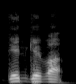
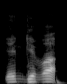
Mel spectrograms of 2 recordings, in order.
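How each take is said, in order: Both takes have the same delivery.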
